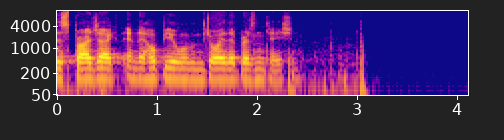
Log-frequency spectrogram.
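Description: A man speaks into a microphone in a large hall.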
